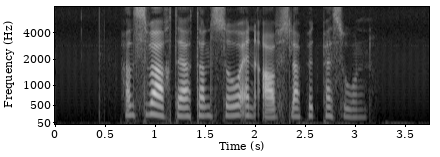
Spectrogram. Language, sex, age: Norwegian, female, 17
